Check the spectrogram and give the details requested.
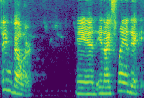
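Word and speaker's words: Þingvellir: we went is called thingveller and in icelandic it's this is what a it looks like a p but it's a th pronounced as a th so it's one of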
